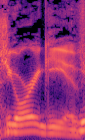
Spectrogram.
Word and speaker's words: Georgiev: Georgiev.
